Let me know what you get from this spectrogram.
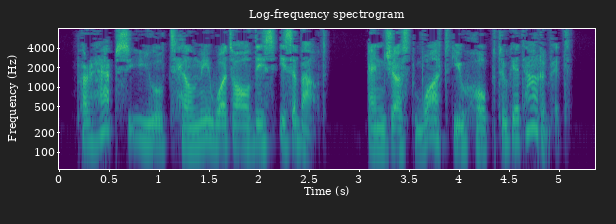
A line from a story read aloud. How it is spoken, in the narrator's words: he said evenly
